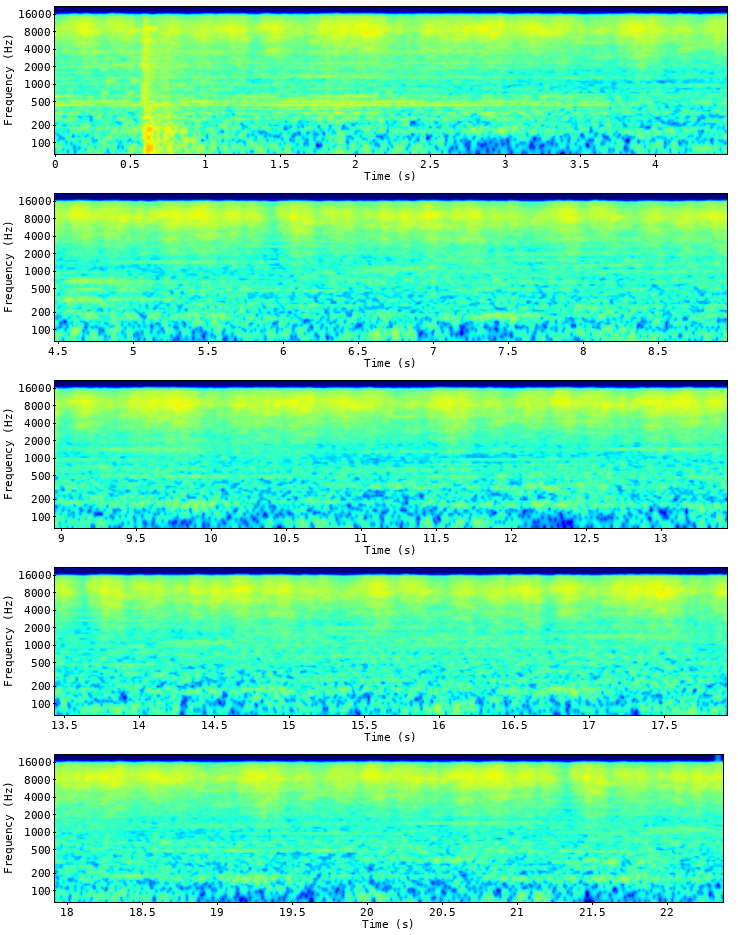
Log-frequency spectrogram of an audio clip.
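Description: Wind rushes steadily.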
